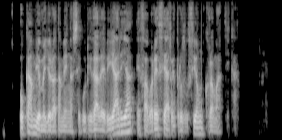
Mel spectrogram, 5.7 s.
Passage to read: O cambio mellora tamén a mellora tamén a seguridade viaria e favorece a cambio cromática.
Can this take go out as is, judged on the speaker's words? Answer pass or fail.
fail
